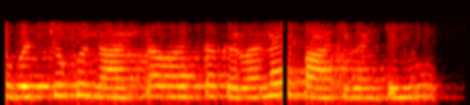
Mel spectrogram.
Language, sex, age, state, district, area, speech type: Hindi, female, 18-30, Rajasthan, Jodhpur, urban, conversation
